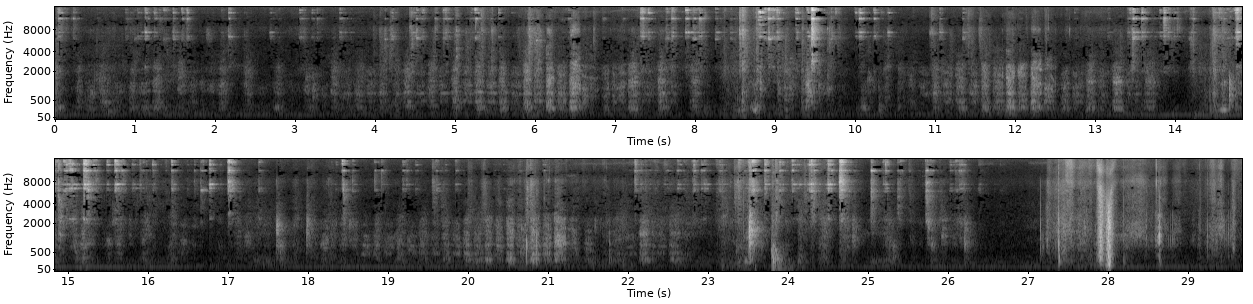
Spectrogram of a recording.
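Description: A dog making soft sounds in spells a few seconds long, some with a faint whining pitch, with a few sharp knocks near the end.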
